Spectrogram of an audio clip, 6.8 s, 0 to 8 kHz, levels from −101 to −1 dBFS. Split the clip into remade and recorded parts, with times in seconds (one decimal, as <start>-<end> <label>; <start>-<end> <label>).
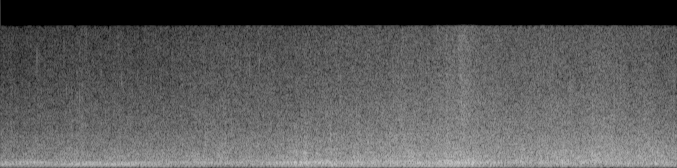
0.0-6.8 recorded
